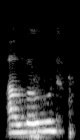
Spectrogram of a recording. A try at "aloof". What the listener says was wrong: Aloof. Make sure you put the F on the end.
